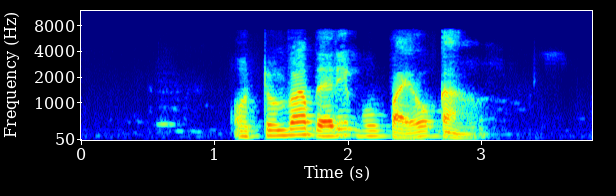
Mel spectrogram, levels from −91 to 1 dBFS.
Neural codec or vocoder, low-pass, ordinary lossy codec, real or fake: codec, 16 kHz, 1 kbps, X-Codec, HuBERT features, trained on general audio; 7.2 kHz; AAC, 48 kbps; fake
